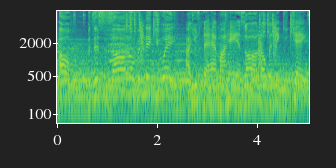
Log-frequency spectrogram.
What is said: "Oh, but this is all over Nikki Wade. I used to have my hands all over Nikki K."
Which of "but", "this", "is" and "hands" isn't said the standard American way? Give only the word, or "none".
none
